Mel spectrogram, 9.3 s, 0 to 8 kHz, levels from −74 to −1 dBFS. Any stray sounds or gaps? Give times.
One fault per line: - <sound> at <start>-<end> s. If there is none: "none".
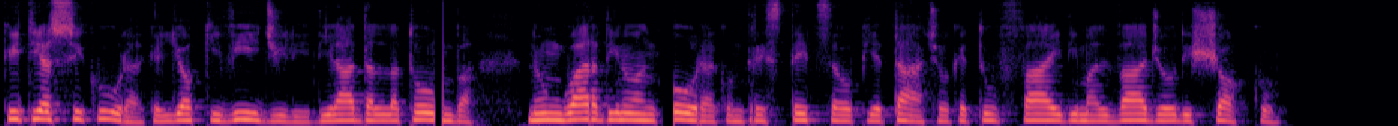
- dropout at 2.9-3.0 s
- dropout at 4.4-4.5 s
